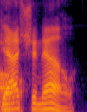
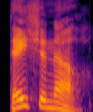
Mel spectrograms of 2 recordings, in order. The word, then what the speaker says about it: Deschanel: a Zoe Deschanel. Almost. Again, no. She reminded me of an English proxy for Rashida Jones, personally. I just want to point out, you're still saying her name wrong, Gordo. Deschanel.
